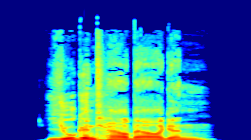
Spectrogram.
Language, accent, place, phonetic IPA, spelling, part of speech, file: German, Germany, Berlin, [ˈjuːɡn̩tˌhɛʁbɛʁɡn̩], Jugendherbergen, noun, De-Jugendherbergen.ogg
- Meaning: plural of Jugendherberge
